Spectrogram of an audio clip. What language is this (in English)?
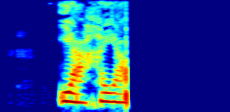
Thai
